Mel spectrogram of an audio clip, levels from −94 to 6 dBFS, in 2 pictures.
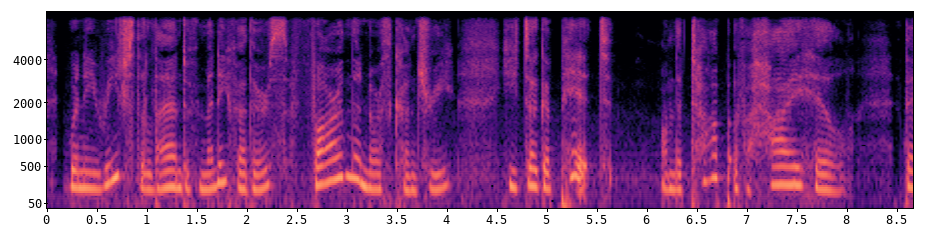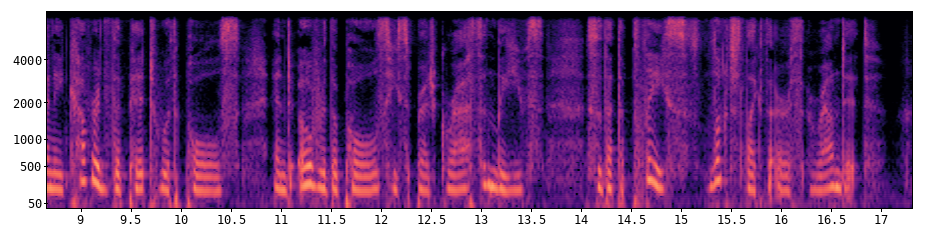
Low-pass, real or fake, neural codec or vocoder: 7.2 kHz; fake; vocoder, 44.1 kHz, 128 mel bands every 256 samples, BigVGAN v2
